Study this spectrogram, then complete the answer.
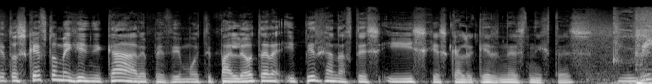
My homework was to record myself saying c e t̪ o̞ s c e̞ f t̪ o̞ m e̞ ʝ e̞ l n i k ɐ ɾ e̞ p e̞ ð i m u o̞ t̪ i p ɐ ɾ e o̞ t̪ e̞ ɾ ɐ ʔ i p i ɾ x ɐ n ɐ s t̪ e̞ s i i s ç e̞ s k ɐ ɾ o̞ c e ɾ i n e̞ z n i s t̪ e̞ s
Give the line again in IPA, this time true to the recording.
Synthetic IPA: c e t̪ o̞ s c e̞ f t̪ o̞ m e̞ ʝ e̞ n i k ɐ ɾ e̞ p e̞ ð i m u o̞ t̪ i p ɐ l e o̞ t̪ e̞ ɾ ɐ ʔ i p i ɾ x ɐ n ɐ f t̪ e̞ s i i s ç e̞ s k ɐ l o̞ c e ɾ i n e̞ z n i x t̪ e̞ s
